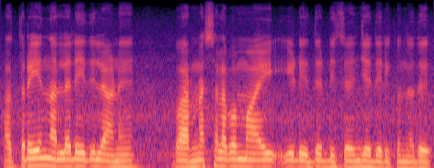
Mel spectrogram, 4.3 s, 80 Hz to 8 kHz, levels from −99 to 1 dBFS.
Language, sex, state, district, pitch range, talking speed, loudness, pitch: Malayalam, male, Kerala, Kasaragod, 105-120 Hz, 110 wpm, -17 LUFS, 110 Hz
